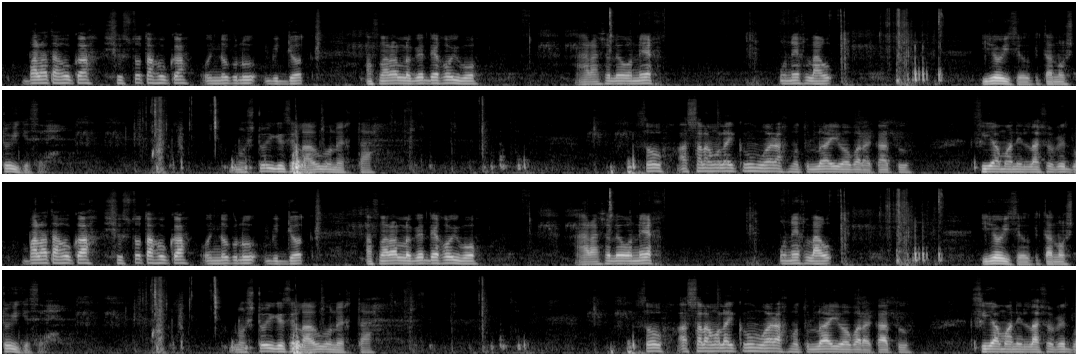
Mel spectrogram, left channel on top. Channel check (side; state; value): both; normal; correlation 0.65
